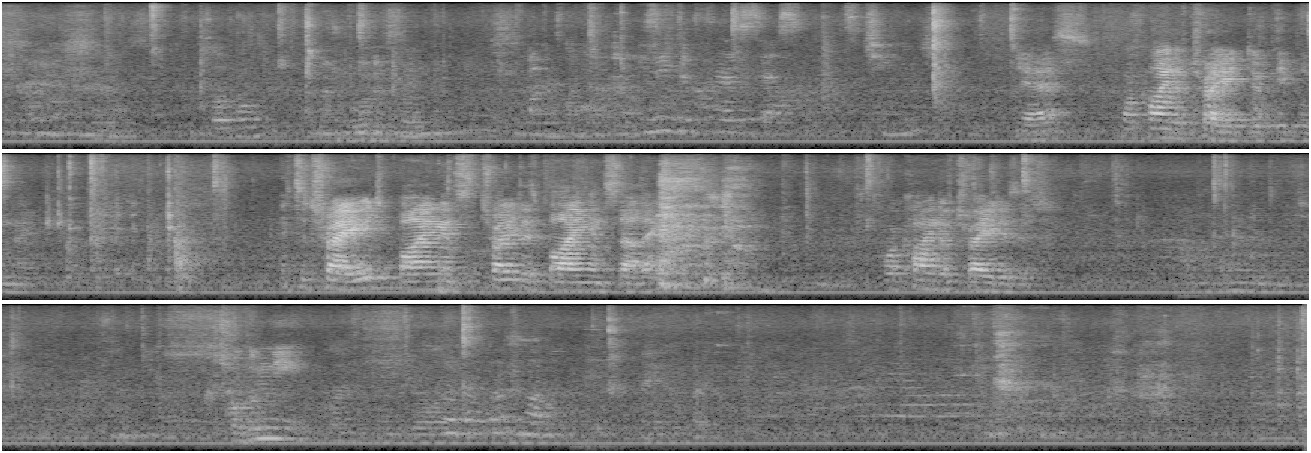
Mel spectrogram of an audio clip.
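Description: A man lectures through a microphone, pausing often.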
